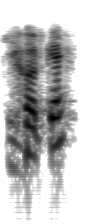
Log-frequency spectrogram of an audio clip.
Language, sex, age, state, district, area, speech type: Assamese, male, 45-60, Assam, Lakhimpur, rural, conversation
